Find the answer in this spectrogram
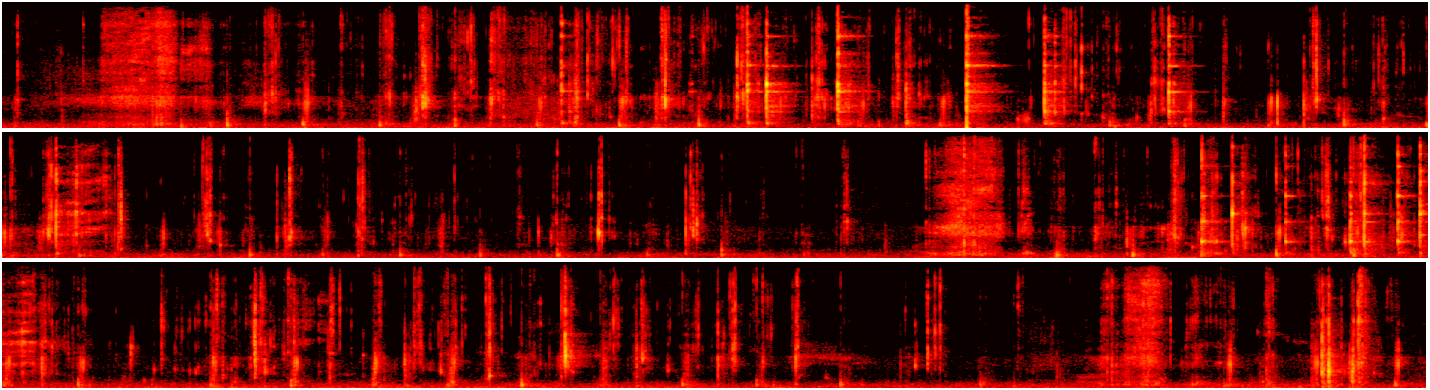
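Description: Close-miked eating: a person chewing and crunching a chicken and tofu dish, with many sharp crunches in quick succession and a couple of short lulls.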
